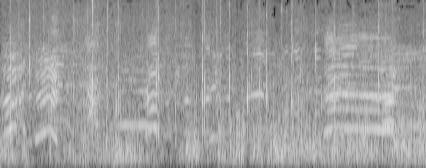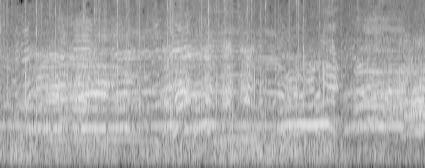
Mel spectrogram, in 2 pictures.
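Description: Overlapping voices of people talking and calling out in the open air, a steady busy chatter that grows denser about halfway through.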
